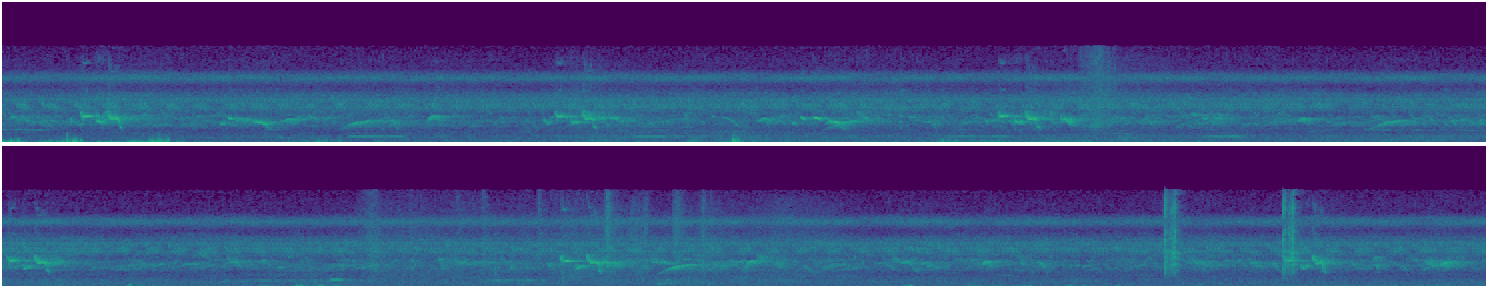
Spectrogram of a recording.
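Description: Short bird calls repeating every second or two over a steady high insect drone, with a few low thumps and a couple of sharp clicks near the end.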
